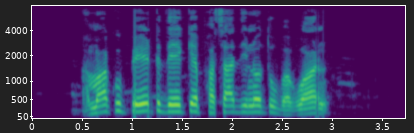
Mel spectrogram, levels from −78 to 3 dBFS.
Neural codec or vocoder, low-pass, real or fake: none; 7.2 kHz; real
